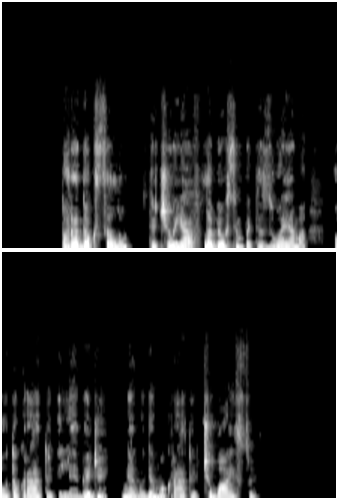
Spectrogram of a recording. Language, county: Lithuanian, Vilnius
